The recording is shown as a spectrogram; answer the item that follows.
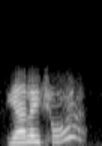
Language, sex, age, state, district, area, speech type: Kashmiri, female, 30-45, Jammu and Kashmir, Bandipora, rural, conversation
